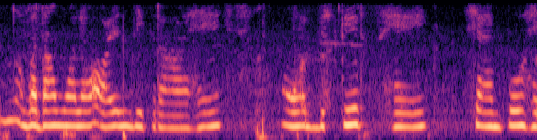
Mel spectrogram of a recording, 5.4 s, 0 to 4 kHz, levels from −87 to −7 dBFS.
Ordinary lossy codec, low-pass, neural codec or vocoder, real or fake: none; 3.6 kHz; none; real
